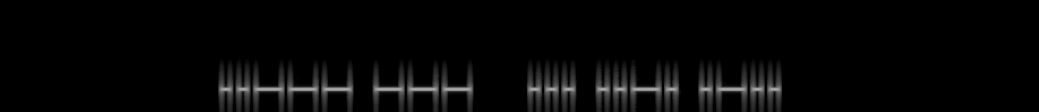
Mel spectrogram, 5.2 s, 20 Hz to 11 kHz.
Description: Morse code, heard as a keyed tone, about 28 wpm, 700 Hz. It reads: 2O SFL
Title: Winter Field Day Exchanges 28wpm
